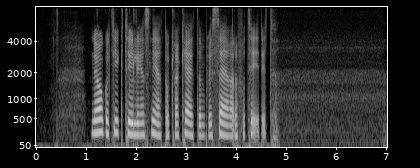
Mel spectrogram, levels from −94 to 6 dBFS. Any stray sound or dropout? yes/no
no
